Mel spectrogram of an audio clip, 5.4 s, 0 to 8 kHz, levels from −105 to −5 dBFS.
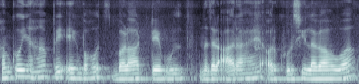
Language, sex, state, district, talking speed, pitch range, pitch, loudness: Hindi, male, Bihar, Purnia, 165 wpm, 130-155 Hz, 135 Hz, -21 LUFS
